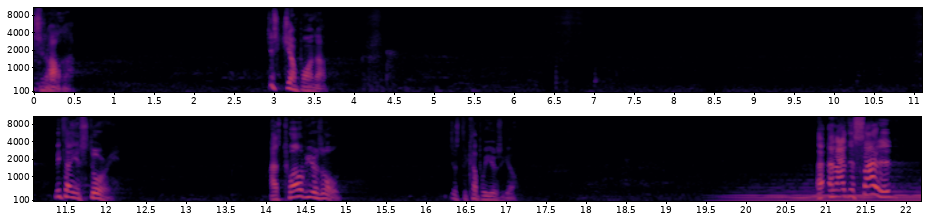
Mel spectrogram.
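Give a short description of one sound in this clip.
A man speaks calmly through a microphone in a large hall, with pauses between phrases.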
